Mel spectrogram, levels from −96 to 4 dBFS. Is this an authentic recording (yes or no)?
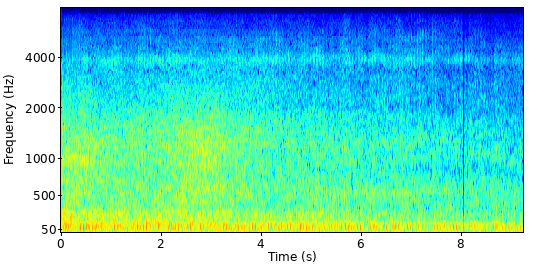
no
